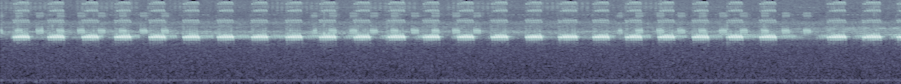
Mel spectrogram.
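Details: Steady high chirping of grass insects in Changnyeong, South Korea, late on an autumn night: short ringing pulses about three per second, regular throughout, over a gentle low hum.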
